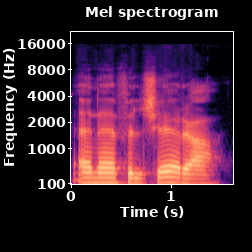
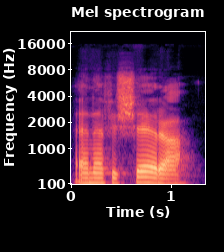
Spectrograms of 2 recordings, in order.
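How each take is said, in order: First: It is spoken slowly with each word clear. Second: It is spoken fast with the L dropped.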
